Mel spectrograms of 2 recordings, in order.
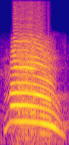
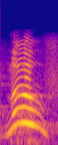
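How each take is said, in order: First: Shouted command. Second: Said in the usual way. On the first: Shown as a demonstration. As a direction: Move shouted out loud, falling. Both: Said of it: "Quit sitting in one place".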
